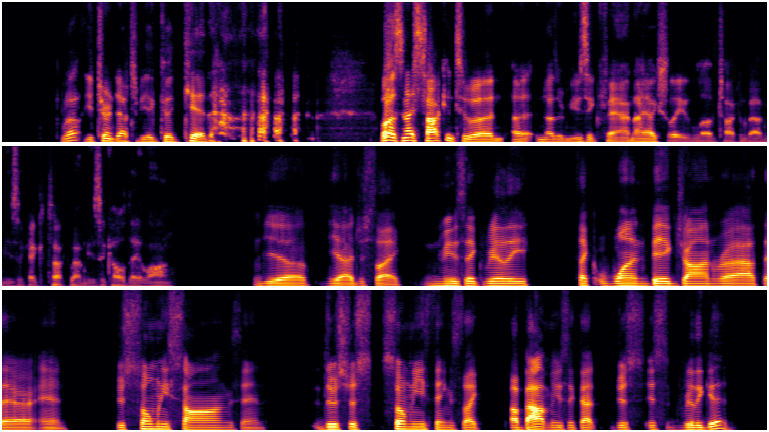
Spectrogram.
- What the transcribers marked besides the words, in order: tapping; laugh
- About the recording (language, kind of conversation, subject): English, unstructured, How do you think music affects your mood?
